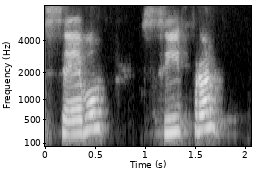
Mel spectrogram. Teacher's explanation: Interdental, sordo ante las vocales E, I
